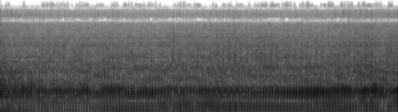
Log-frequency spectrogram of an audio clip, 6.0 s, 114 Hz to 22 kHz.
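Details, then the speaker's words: 1968 Sears Suburban 12 single-cylinder diesel at steady idle, first run after new intake and exhaust and fixing an air-sucking fuel line leak: harsh, very loud clatter; open intake and short exhaust. "she runs but oh my goodness is this thing loud it is loud it is very loud"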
